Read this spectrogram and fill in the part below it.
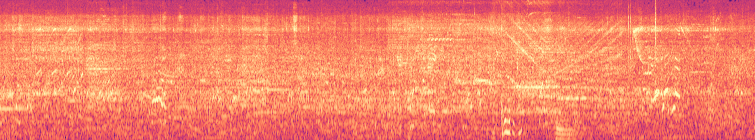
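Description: Many gaming machines chime and clatter.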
